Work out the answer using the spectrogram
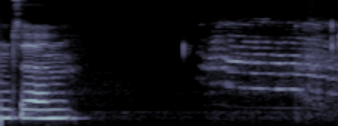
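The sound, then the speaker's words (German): A cat meows, one clear, fairly loud nasal call at the start followed by a softer, longer stretch of harmonic sound; a person's voice is also present. “das ist mal nicht die sonst so rieselige Katze, das ist die andere Katze. Die geht jetzt auch wieder.”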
